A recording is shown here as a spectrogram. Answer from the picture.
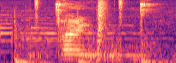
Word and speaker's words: Pailand: And I've got another 20 kilometers to the next area, which is Pailand.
